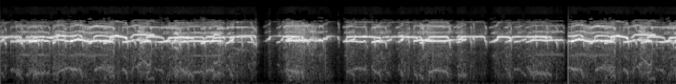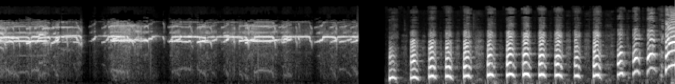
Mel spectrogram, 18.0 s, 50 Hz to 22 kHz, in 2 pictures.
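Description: A flock of seabirds calling, many high cries overlapping, with a couple of short breaks. About 14 seconds in this cuts to a different animal giving a rapid series of pitched calls, about four a second, rising in pitch near the end.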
